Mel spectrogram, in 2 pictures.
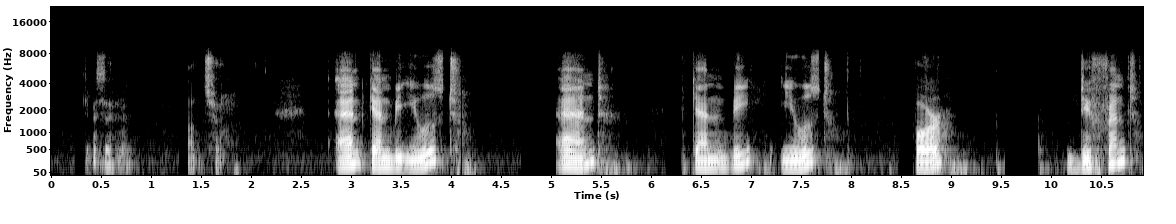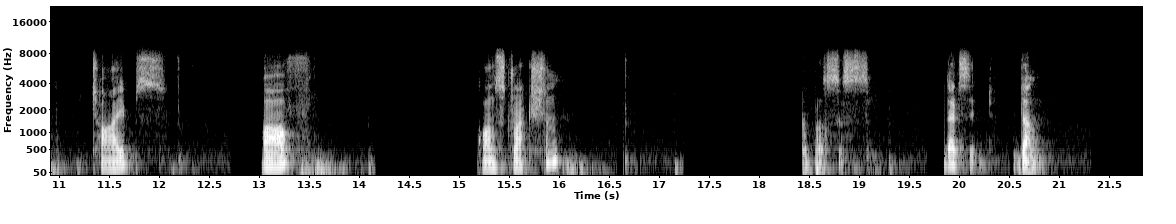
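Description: A man speaks calmly and steadily into a microphone, close by.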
